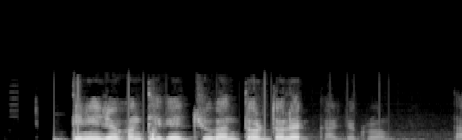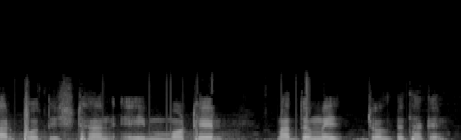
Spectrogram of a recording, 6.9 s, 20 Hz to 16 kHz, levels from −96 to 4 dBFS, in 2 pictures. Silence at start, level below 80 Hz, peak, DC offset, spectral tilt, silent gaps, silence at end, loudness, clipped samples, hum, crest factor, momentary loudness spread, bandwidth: 0.4 s; -46 dBFS; -2 dBFS; under 0.1%; -9 dB/octave; none; 0.15 s; -16 LUFS; under 0.1%; none; 20 dB; 25 LU; 6.8 kHz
